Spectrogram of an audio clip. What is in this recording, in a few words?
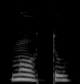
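"motu", female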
